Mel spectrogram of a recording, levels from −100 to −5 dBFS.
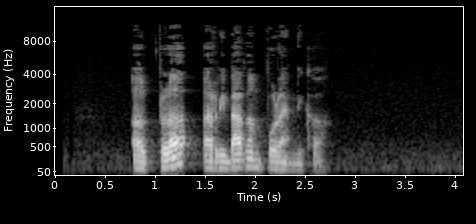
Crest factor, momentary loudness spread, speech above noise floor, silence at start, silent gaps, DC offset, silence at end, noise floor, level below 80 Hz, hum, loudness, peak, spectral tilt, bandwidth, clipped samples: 22 dB; 19 LU; 48 dB; 0.8 s; none; under 0.1%; 1.45 s; -73 dBFS; -64 dBFS; none; -25 LUFS; -6 dBFS; -7 dB/octave; 11 kHz; under 0.1%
